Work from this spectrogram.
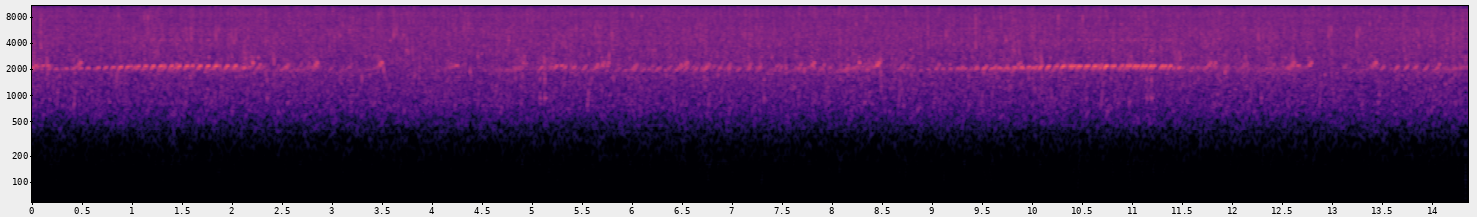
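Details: Stream-dwelling Kajika frogs deliver two clear bouts of high, rapidly pulsed trilling, one early and one near the eleventh second, with fainter notes between, over continuous rushing water.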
